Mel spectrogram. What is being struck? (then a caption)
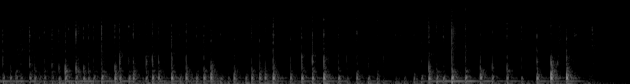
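Rubber practice pad on a wooden base. Fingers and fingertips of both hands drum rapidly on a flat oval drum practice pad with a black rubber top on a solid, light wooden base. The result is a fast, steady stream of dull, short taps with a low woody tone and almost no ring. The taps vary in loudness and stop just before the end.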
